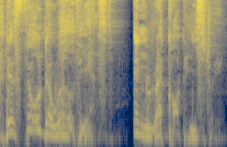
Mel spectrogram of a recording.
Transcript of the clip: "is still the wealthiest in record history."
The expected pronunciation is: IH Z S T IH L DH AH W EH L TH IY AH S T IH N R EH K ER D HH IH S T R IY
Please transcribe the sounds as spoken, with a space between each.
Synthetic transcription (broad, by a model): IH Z S T IH L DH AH W EH L TH IY AH S T IH N R EH K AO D HH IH S T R IY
